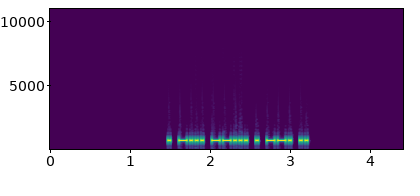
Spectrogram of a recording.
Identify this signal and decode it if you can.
Morse code, heard as a keyed tone, about 36 wpm, 700 Hz. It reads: EB7EGI
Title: DXCC-100 Call Signs - 6 Characters - Repeated 3x - 35wpm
